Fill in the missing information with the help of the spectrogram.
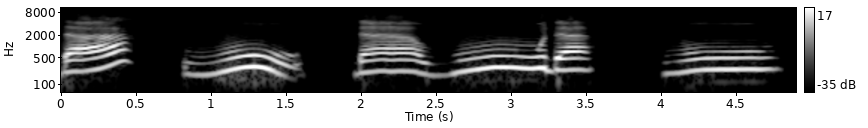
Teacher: द sound of वाव should be extended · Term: एक्सटेंशन ऑफ वाव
